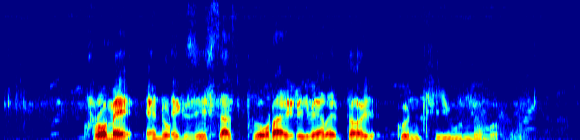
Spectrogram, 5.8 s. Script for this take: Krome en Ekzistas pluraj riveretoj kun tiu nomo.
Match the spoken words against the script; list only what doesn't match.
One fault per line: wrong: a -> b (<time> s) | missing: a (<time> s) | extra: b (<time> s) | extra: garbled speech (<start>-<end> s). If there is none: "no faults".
no faults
